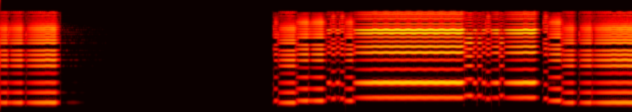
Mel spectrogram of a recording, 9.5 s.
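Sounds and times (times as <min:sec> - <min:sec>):
violin: 0:04.1 - 0:09.4.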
